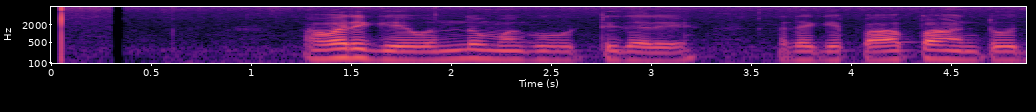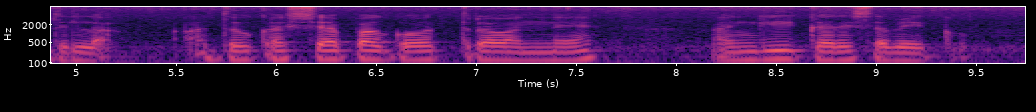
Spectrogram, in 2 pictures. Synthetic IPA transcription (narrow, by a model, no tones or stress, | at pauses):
ɐʋɐɾiɡe̞o̞nd̪umɐɡuɦuʈːid̪ɐɾe̞ | ɐd̪ɐɡe̞paːpɐːɳʈuʋud̪ilːɐ̰ɐ̰d̪ukɐʃjɐpɐɡoːt̪ɾɐʋɐnːe̞ | ɐ̰ŋɡiːkɐɾisɐbe̞ːku̥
